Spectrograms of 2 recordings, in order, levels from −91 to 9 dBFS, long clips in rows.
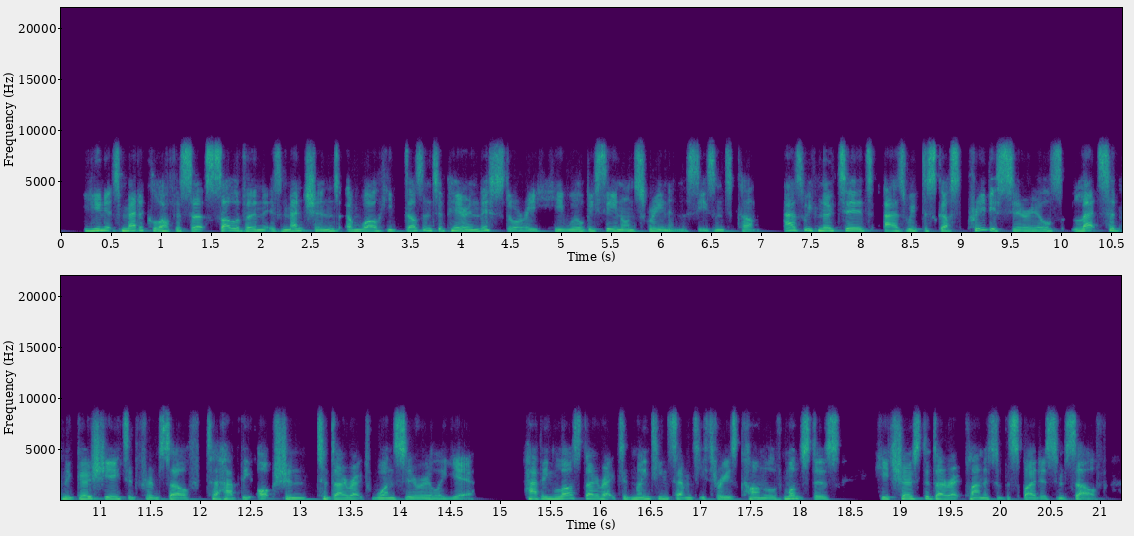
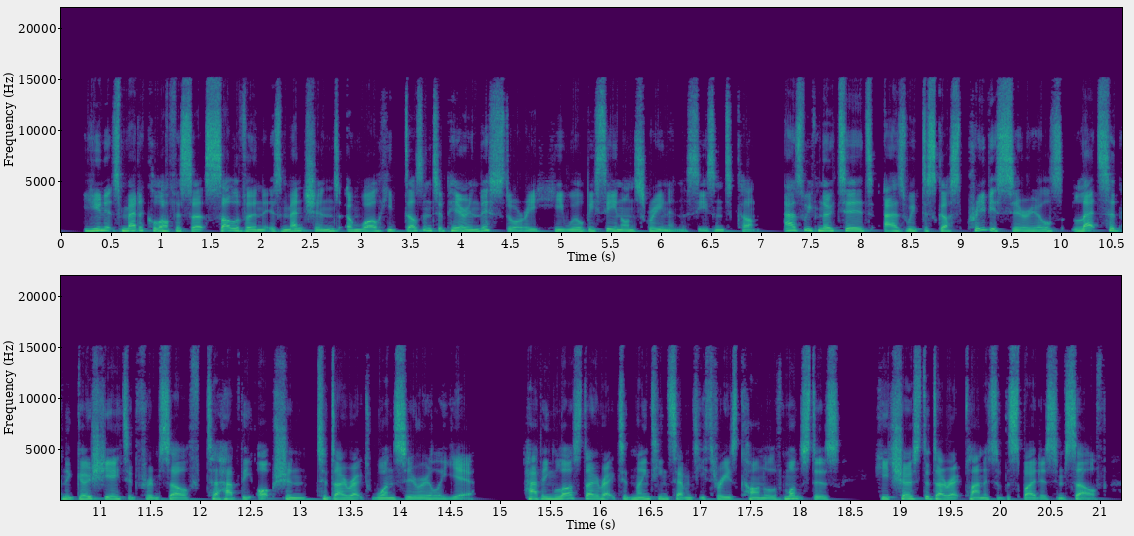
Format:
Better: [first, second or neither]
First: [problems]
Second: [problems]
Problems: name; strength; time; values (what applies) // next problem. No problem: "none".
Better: second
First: garbled, watery; badly; nothing above 8 kHz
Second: none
